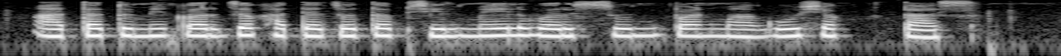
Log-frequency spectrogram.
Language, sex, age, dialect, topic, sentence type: Marathi, female, 18-24, Southern Konkan, banking, statement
